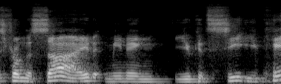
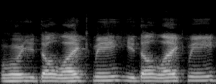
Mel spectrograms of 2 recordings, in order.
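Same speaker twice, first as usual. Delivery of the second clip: mock sorrowful, moping, sad wolf voice; 3 semitones higher than usual. Acting out a story, voicing the wolf looking back, imitating a sad wolf. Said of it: "the wolf's looking back at him all sad".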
